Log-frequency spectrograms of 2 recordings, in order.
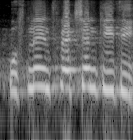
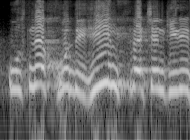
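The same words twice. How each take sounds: First: Said in the usual way. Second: खुद ही pressed, ही most prominent; stress on ही. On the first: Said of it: "मैं बोलूंगा". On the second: Shown as a demonstration. Teacher contrasting two sentences for students, stress on ही. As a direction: lean on खुद ही to mark emphasis. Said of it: "दोनों में फर्क है".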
